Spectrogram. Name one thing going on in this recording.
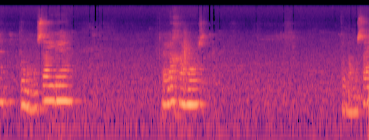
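A woman speaks calmly and clearly in short bursts.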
